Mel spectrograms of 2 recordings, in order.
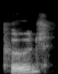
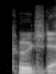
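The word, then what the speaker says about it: Puig: Is that how you pronounce it? Pooge. That's what I'm told. Pooj day.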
